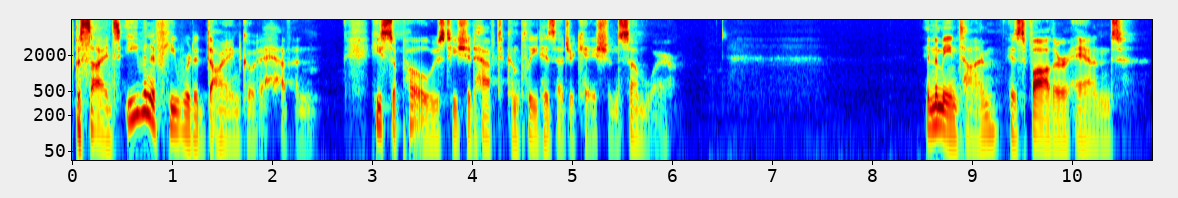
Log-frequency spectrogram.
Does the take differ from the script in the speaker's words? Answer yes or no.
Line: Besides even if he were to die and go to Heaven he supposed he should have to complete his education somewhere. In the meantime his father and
no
